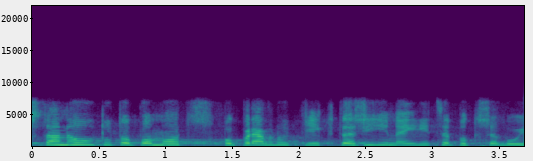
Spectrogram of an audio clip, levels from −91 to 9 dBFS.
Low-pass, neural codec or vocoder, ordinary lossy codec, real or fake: 7.2 kHz; codec, 16 kHz, 2 kbps, X-Codec, HuBERT features, trained on balanced general audio; Opus, 24 kbps; fake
